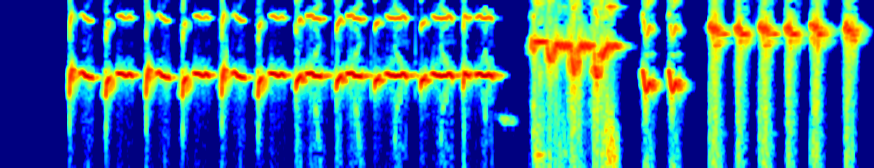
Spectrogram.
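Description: A Chalk-browed Mockingbird sings a fast run of clear, ringing notes, about five a second, then a harsh rasping burst and a quick series of higher, thinner notes.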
